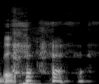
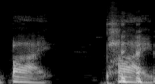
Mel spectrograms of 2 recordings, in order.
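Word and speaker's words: Pai: Uh this one is called White Guy in Pi Pi, but it's actually pronounced Bi, but you know the little town up in Mihong province that's gotten a lot of press lately, right?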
